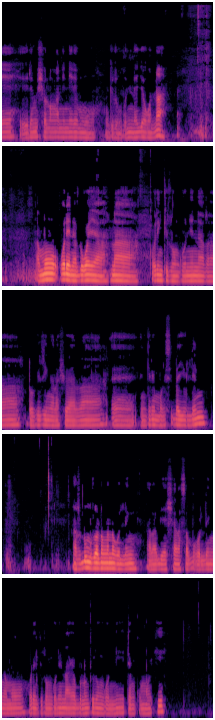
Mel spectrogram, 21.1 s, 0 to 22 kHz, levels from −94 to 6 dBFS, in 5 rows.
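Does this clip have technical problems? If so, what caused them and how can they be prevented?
No, nothing here sounds off technically, so there's no problem to trace back or guard against this time.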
